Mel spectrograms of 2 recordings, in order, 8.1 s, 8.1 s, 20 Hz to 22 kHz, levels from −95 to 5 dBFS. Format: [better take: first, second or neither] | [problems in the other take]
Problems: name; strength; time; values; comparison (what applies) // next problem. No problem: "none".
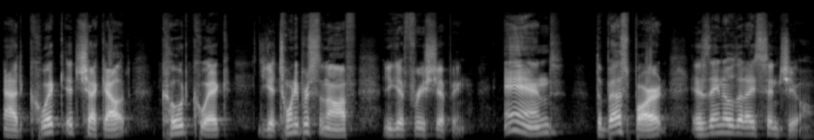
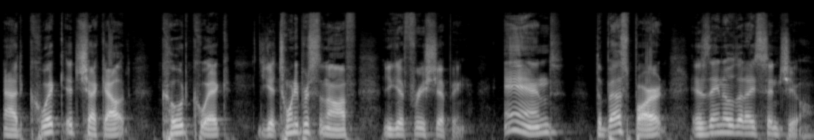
second | thin; somewhat; fading below 500 Hz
